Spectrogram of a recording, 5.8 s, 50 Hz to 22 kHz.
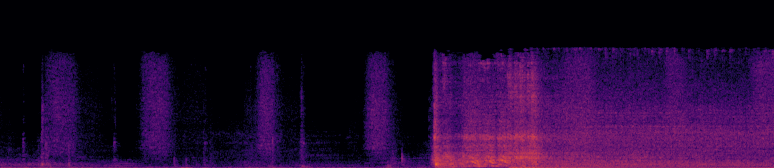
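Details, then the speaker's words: Used 7-seat family car, engine dirty but dry: a brief crank catches quickly and settles into a smooth, even petrol idle with no stumble or odd noises; the engine sounds healthy. "Hai suaranya masih bagus Hai suaranya masih sangat langsung suaranya bener-bener masih enak ya kedengarannya enggak ada yang pincang Nggak ada suaranya ini yang beda"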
